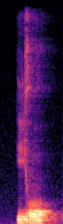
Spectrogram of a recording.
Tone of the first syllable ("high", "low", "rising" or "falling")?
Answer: low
